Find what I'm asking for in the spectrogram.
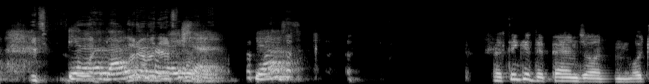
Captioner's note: laughs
